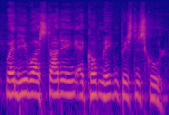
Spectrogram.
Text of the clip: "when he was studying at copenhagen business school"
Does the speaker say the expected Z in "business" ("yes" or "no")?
no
